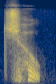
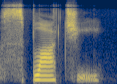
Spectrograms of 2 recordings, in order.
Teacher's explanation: keep the c h voiceless so there's no vibration in ch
